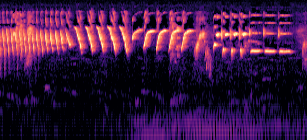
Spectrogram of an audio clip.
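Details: Canary song played to get silent canaries singing, opening with a buzzy rapid trill, moving into repeated falling sweeps and ending with short high piping notes; faint low rumble underneath.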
